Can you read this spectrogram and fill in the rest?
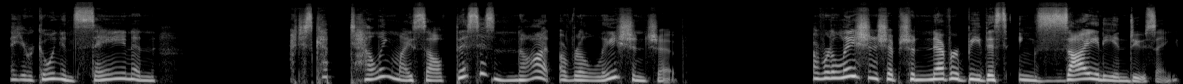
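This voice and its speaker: A woman voicing a caring, protective best friend in an audio roleplay, talking earnestly to the listener and often dropping to a soft hush. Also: fairly high pitch, dry recording, studio quality.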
